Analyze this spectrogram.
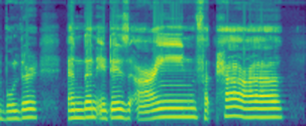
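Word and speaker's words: عين: and then it is ein ein kaspari reinder this iron it comes from the middle of the throat as in my lesson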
